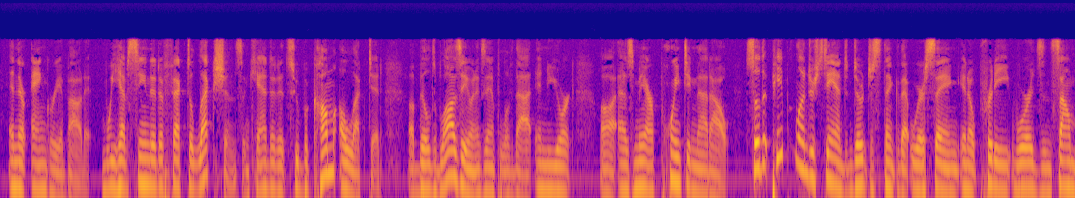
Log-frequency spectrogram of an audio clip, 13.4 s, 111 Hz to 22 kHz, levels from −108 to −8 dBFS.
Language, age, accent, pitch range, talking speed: English, 40-59, American, 130-190 Hz, 220 wpm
